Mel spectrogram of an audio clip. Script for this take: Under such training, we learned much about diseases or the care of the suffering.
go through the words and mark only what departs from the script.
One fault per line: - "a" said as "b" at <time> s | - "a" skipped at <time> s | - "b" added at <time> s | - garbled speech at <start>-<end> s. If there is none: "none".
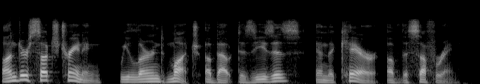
- "or" said as "and" at 3.1 s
